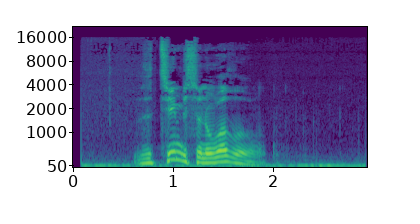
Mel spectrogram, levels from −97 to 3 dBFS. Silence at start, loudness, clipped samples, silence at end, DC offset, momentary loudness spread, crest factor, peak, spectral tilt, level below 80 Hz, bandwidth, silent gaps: 0.1 s; -21 LUFS; under 0.1%; 0 s; under 0.1%; 24 LU; 16 dB; -6 dBFS; -5.5 dB/octave; -40 dBFS; 16 kHz; none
